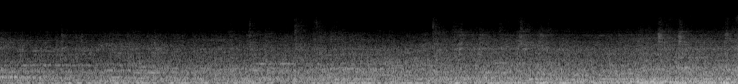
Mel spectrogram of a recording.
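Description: Train pulling into platform 9 of a Japanese station, a steady rumble of wheels on rails with faint clattering, moderately loud and continuous throughout.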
